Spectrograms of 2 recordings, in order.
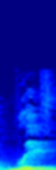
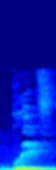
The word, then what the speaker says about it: breath: similar then we write instantly but we don't pronounce them the same way they have different see so breathe repeat after me breathe and breath breath okay we also have to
